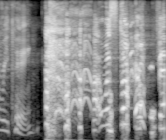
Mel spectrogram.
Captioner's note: laughter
